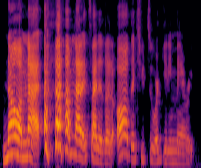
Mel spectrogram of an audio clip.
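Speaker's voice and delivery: loud, high retort breaking into laughter; laughing mock refusal. Holly refusing to be happy about the engagement, laughing mock protest. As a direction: blurt a hammed-up refusal through laughs.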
